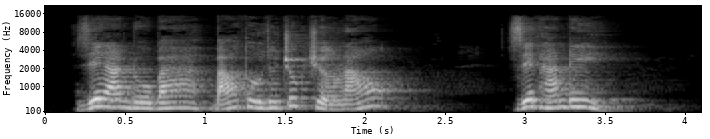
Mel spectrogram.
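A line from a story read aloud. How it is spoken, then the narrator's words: Loud shout. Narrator (Vietnamese): một tên hét lớn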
